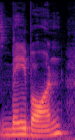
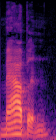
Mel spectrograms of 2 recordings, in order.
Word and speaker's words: Mabon: So, Mabon or Mabon, we in America here often pronounce this Mabon, but the word is correctly pronounced Mabon, is one of the Sabbats that is a modern invention-ish.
